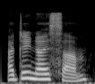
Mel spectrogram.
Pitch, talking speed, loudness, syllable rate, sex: 225 Hz, 250 wpm, -16 LUFS, 5.2 syllables/s, female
